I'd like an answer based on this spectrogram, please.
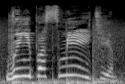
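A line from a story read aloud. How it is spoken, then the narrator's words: Unexpectedly thin shrill squeal. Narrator (Russian): неожиданно тонким голоском заверещала Лия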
